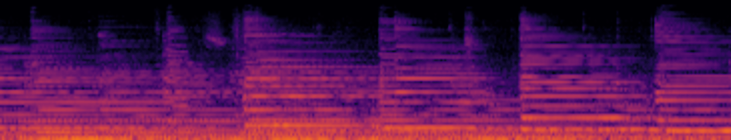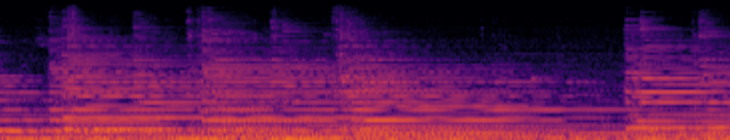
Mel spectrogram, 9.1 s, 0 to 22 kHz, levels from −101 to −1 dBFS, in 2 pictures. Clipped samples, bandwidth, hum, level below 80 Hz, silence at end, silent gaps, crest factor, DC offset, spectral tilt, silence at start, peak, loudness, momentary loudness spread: under 0.1%; 14 kHz; none; -46 dBFS; 0 s; none; 14 dB; under 0.1%; -6.5 dB/octave; 0 s; -28 dBFS; -42 LUFS; 5 LU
